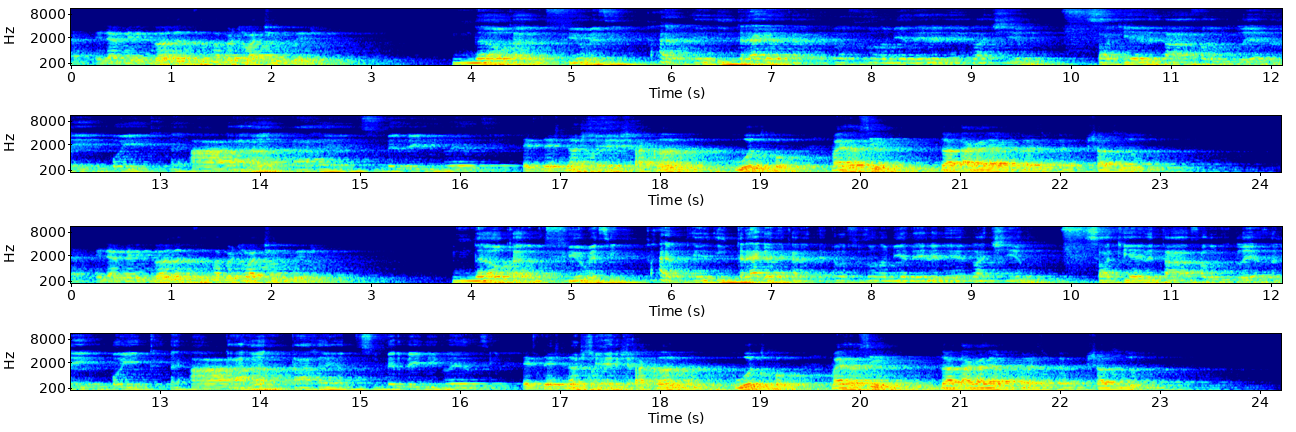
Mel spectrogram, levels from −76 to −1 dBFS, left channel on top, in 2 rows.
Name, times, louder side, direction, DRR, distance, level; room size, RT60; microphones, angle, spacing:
voice 1, 0.3-2.5 13.3-14.1 16.6-18.4 18.7-19.3 19.7-20.3 20.7-22.8, equal, 5° right, -4 dB, 2.0 m, -24 dB
voice 2, 3.8-16.5 16.8-17.8, right 1 dB, 45° right, 2 dB, 1.3 m, -29 dB
12.5 x 9.4 x 4.7 m, 2.2 s
head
